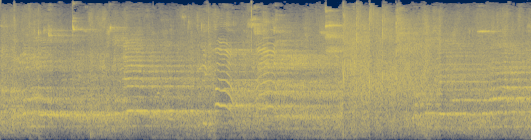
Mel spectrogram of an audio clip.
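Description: Indoor futsal play: shoes squeaking on the sports-hall floor as players run and turn, with knocks of the ball being kicked and hitting the floor, all echoing in the large hall. Several squeaks slide in pitch about four to five seconds in.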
